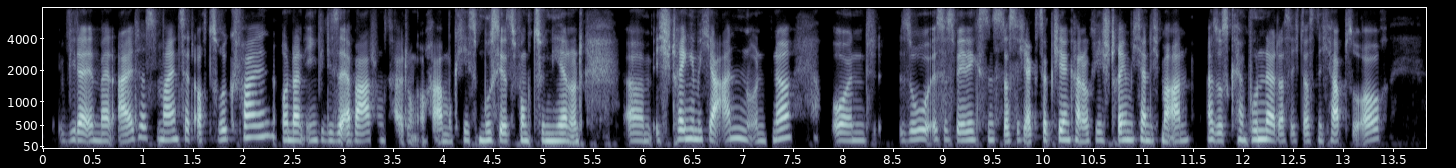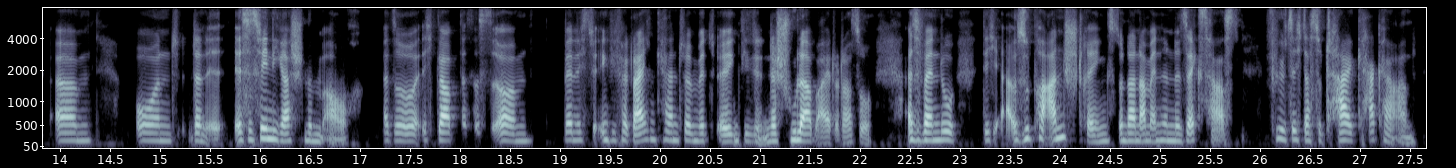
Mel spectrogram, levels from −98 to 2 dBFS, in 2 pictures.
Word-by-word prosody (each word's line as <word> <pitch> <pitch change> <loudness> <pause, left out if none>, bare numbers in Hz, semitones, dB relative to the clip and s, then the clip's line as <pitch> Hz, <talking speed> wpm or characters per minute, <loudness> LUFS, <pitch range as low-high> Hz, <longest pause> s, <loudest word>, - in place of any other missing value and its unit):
wieder 175 +2 +3
in 170 - -1
mein 165 -1 +1
altes 230 +2 +2
Mindset 190 +1 +1
auch 175 - +2
zurückfallen 235 +8 +2
und 180 0 0
dann 175 0 +6
irgendwie 180 +2 -9
diese 170 0 +2
Erwartungshaltung 170 +2 +2
auch - - -10
haben: - - +3
"Okay, 150 +4 -8
es - - -6
muss 175 0 0
jetzt 165 - +2
funktionieren 165 -1 +2
und, - - -1 0.4
ähm, 165 -1 -1
ich - - -1
strenge 200 +1 +3
mich 195 0 -4
ja - - +7
an" 215 0 -1
und 165 0 -10
ne? 215 +5 +4 0.4
Und 170 0 -1 0.2
so 185 +4 -1
ist - - -4
es 195 - -7
wenigstens, 180 0 -1
dass 150 +3 -1
ich 180 - -5
akzeptieren 190 0 +2
kann: 180 - +3
„Okay, 160 +4 -3
ich 170 - -2
strenge 175 +2 +3
mich 185 +1 -5
ja 175 - +5
nicht 165 -2 -7
mal - - +5
an. 160 +3 +4 0.2
Also 185 -2 -1
ist 165 - -3
kein 185 -3 -5
Wunder, 195 -1 +5
dass 155 -1 -3
ich 155 +1 -13
das 155 +2 -5
nicht 160 - -12
habe,“ - - +6
so - - -6
auch. - - +2 0.5
Ähm, 170 0 0 0.4
und 165 -1 -4
dann, - - -1
äh, 470 -1 -4
i 460 - -20
ist - - +1
es 185 - -1
weniger 195 -7 +4
schlimm 165 -2 -5
auch. - - -5 0.2
Also, 165 -1 -2
ich 180 - -13
glaube, 170 -1 +5
das 170 - -14
ist, - - -12
ähm 160 -1 0 0.3
wenn 180 0 -1
ich's 175 - -11
irgendwie 175 -1 -8
vergleichen 185 +3 +3
könnte 175 -1 -3
mit 160 +1 -5
irgendwie 155 +1 -1
'ner 160 - -1
Schularbeit 170 -2 +3
oder - - -5
so. - - -8 0.3
Also, 180 0 0
wenn 175 0 +6
du 180 -1 -1 0.3
dich, 175 - -8
äh, - - +1
super 215 0 +1
anstrengst 160 - 0
und 165 - -4
dann 165 0 +5
am 150 +1 +3
Ende 170 +4 -3
'ne 160 -1 -3
6 - - 0
hast, - - -2 0.2
fühlt 205 -3 -7
sich 190 -1 -3
das 170 -1 -2
total 175 0 +3
kacke - - -4
an. - - -8
175 Hz, 225 wpm, -25 LUFS, 165-185 Hz, 0.5 s, ja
